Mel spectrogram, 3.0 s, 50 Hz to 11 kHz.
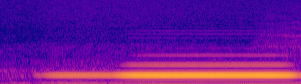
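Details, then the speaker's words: Telefunken Operette 6 Bluetooth module output, scoped, playing a 400 Hz test tone via Bluetooth: steady tone with faint raspy edge and overtones, slight distortion. "I I don't know if you can hear it also on the uh on the video but it's slightly distorted it's not really a clean 400 Hertz stone"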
